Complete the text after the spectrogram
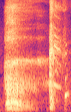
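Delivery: long, breathy mock sigh; exasperated sigh. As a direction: sigh heavily like a put-out clerk. Acts out the clerk's exasperated sigh.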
